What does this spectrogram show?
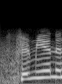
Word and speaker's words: Fimian: We're here at the Fimeian, is it pronounced?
